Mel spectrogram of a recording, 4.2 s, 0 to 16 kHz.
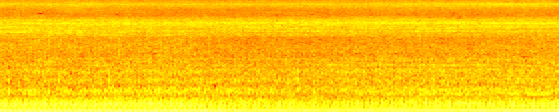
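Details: Norwood HD36v2 bandsaw mill with new roller guides replacing the ceramic guides, slabbing a big black oak through the bark: steady, full engine note holding speed through the cut, smooth even beat, no chatter or whine; normal cutting under load, cut exceptional.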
